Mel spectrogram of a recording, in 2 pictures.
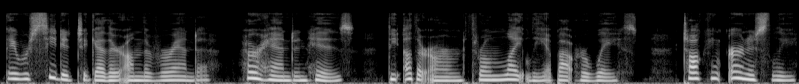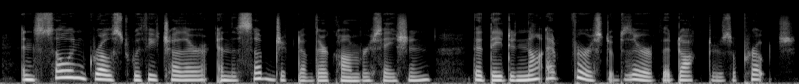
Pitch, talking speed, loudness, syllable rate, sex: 205 Hz, 160 wpm, -17 LUFS, 4.7 syllables/s, female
